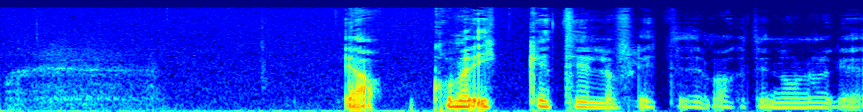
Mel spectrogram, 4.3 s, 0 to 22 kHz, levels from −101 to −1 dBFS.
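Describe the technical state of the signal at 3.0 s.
At 3.0 s the speech is in the middle of a stretch of zipper noise running from 2.38 to 3.41 s. The level is being pulled down by around 15 dB in 2 dB jumps rather than a smooth fade, about ten steps a second, and each jump leaves a small click. Unlike random crackle or dropout clicks, these ticks come at a regular rate and stop once the level stops moving.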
